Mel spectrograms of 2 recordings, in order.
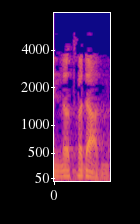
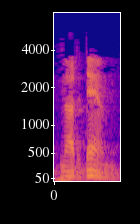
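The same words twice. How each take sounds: First: It is said with the speaker's native pronunciation. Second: It is said with the American pronunciation. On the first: "we say Notre Dame" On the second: "I heard in this country saying Notre Dame"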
